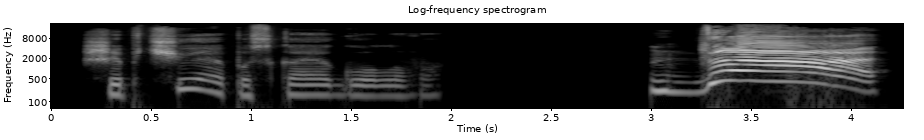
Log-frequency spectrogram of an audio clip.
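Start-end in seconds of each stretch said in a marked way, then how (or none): 3.0-4.1 very high, drawn-out, stretched shout. Narrator reads Matvey's reply to the heroine's whispered news, shouted. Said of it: "Выкрикивает Матвей".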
